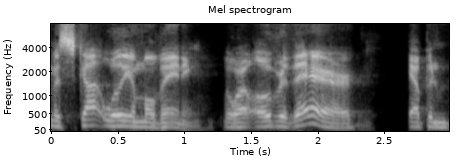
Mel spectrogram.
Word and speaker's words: Mulvaney: So, my name is Scott William Mulvaney. Well, over there, up in Belfast, it's pronounced Mulvaney, apparently.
